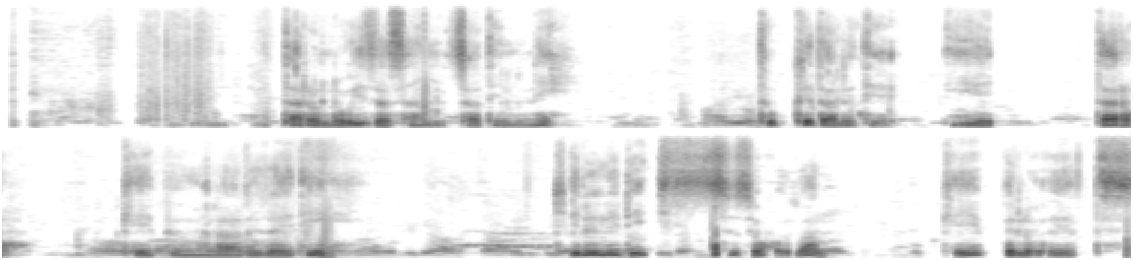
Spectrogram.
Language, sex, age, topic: Gamo, female, 18-24, agriculture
